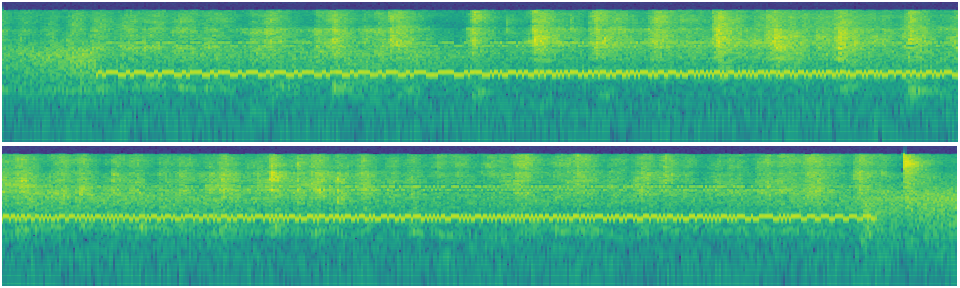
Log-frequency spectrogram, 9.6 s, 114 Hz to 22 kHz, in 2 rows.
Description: NAVTEX (SITOR-B), 100 baud, 170 Hz shift, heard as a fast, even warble, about 1500 Hz centre, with radio static and the noise of a restroom. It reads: 72237 13117 98534 18750 02729 44448 21694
